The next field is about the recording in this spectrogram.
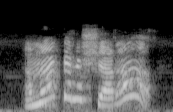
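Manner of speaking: high, loud, defiant yell.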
